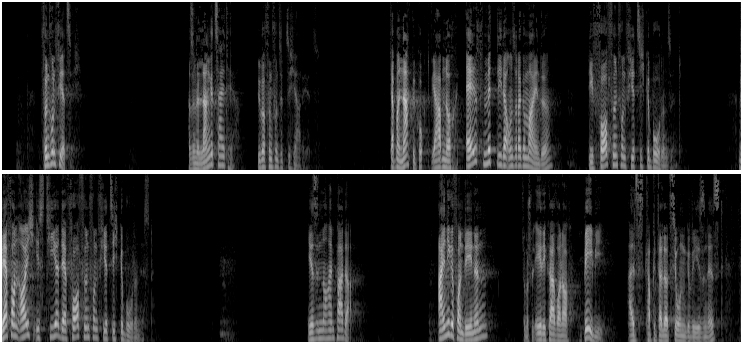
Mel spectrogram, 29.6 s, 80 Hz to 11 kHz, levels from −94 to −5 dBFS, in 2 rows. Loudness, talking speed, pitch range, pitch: -36 LUFS, 110 wpm, 125-175 Hz, 155 Hz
